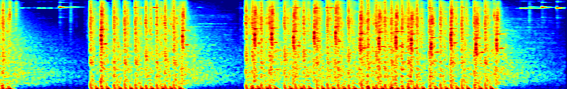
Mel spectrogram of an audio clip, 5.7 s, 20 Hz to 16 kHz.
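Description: Soviet PPSh-41 submachine gun in 7.62x25 fired on automatic at an outdoor range, two long loud bursts of rapid fire separated by a brief pause, with no talking.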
